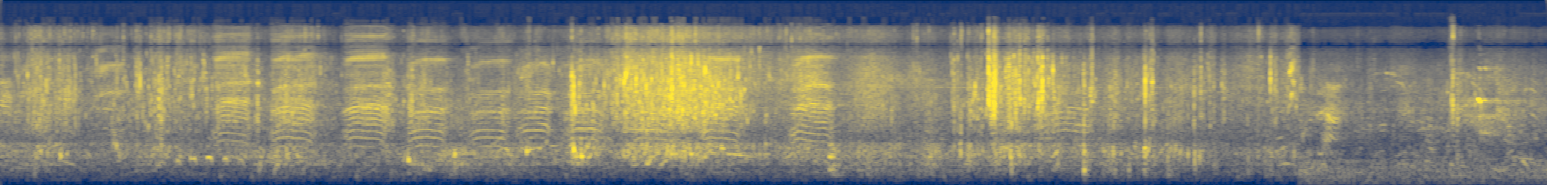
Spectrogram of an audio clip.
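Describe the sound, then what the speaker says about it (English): A Komodo inflatable kayak moves through water with steady sloshing and paddle splashes close by, continuous for most of the stretch before quieting near the end. "for the price and the size of the boat, it does track through the water pretty good"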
